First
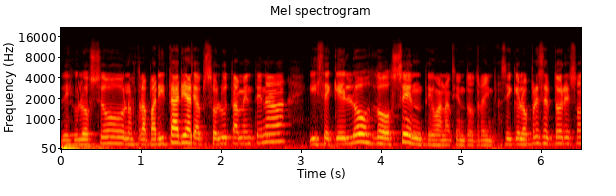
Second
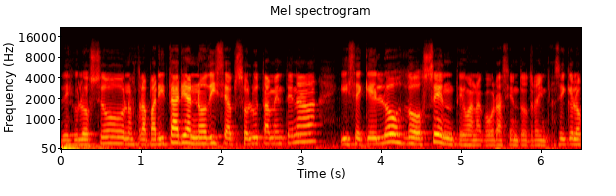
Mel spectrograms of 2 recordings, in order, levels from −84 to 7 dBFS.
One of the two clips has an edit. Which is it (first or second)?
first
